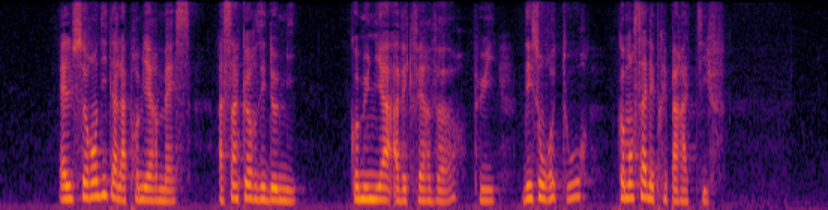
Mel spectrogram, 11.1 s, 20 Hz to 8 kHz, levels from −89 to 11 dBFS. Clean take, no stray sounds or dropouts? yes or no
yes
